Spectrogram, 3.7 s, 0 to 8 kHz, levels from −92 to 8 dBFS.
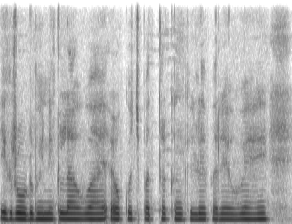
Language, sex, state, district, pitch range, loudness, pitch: Hindi, female, Uttar Pradesh, Lalitpur, 200-205 Hz, -16 LUFS, 200 Hz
